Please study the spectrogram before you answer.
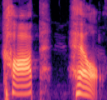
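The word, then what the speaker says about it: Coppell: Now you're based in Coppel, Texas, Brian. Where were you when you were based out there? Oh, I said it wrong. You know, think of Cop Hell.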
